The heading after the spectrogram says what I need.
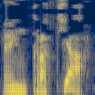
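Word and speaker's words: ἐγκράτεια: Le mot enkrateia, SGD 1466, prononcé enkratia, est dérivé de enkrates, SGD 1468, prononcé enkrates, qui signifie être fort dans une chose ou en maîtrise.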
